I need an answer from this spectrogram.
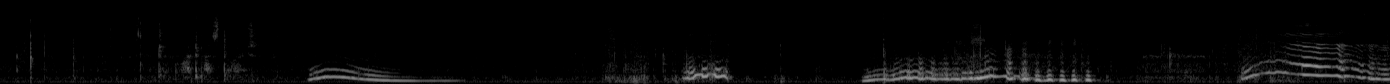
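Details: Pet cat having her ears rubbed makes strange sounds: a falling moan, a short chirp, a warbling trill and a rising meow, with soft human speech and whispering between calls.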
